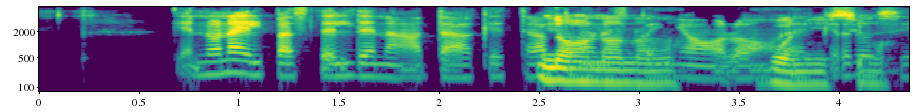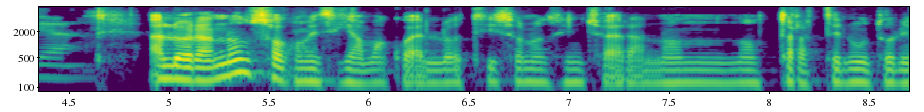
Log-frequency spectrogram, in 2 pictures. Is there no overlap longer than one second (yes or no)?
no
